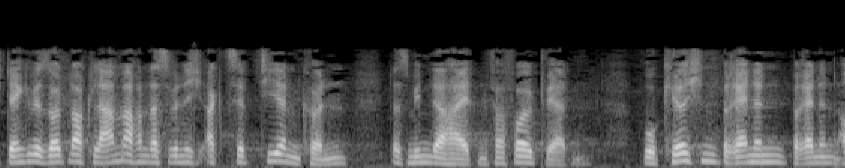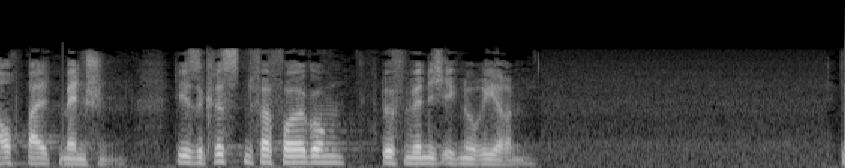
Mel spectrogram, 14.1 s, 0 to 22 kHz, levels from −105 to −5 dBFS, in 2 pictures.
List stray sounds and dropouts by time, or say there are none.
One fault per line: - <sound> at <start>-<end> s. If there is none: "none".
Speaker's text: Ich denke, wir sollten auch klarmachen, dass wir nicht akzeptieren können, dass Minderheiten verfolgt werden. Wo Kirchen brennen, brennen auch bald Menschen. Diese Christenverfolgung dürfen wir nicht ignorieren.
none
